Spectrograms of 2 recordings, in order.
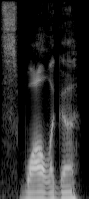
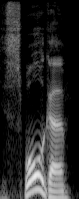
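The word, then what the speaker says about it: Swolga: __ ] is swollga some people try to pronounce it swalla or swalega it's swole yoga so swollga are classes Mobility yoga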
